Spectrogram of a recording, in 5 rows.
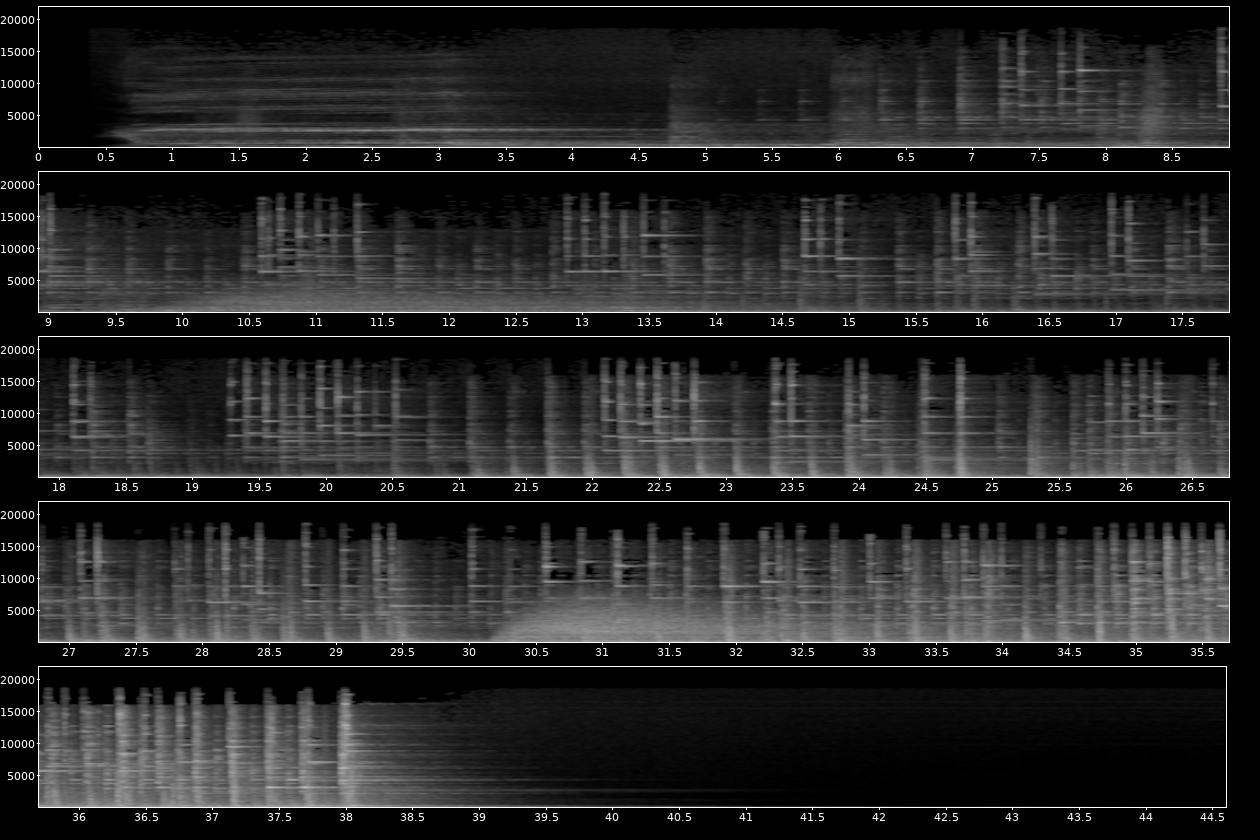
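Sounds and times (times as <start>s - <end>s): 
taiko drumming: 7.4s - 39.9s.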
